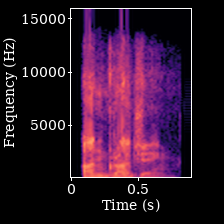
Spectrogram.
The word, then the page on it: Ungrudging: British English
